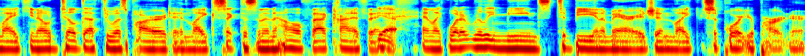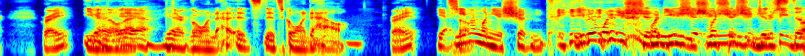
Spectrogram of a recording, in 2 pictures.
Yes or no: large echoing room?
no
